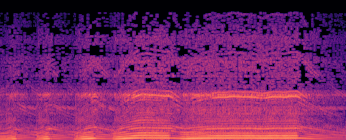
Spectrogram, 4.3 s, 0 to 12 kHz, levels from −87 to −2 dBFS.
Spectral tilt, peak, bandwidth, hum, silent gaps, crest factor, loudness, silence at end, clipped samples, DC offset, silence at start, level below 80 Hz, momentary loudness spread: -4.5 dB/octave; -10 dBFS; 11.5 kHz; none; none; 14 dB; -23 LUFS; 0 s; under 0.1%; under 0.1%; 0 s; -52 dBFS; 8 LU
